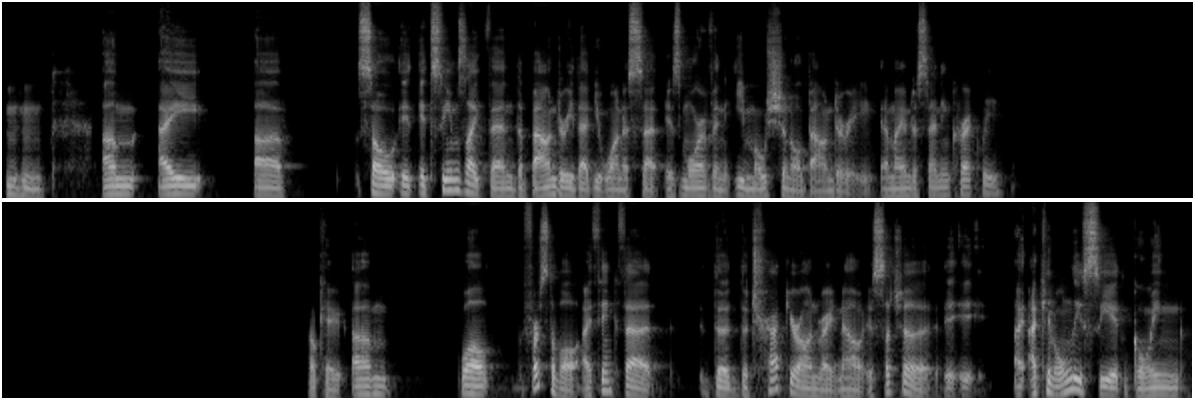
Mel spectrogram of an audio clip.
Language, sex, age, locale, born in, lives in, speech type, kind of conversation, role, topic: English, male, 35-39, en-US, United States, United States, conversation, advice, advisor, How can I set boundaries with family members?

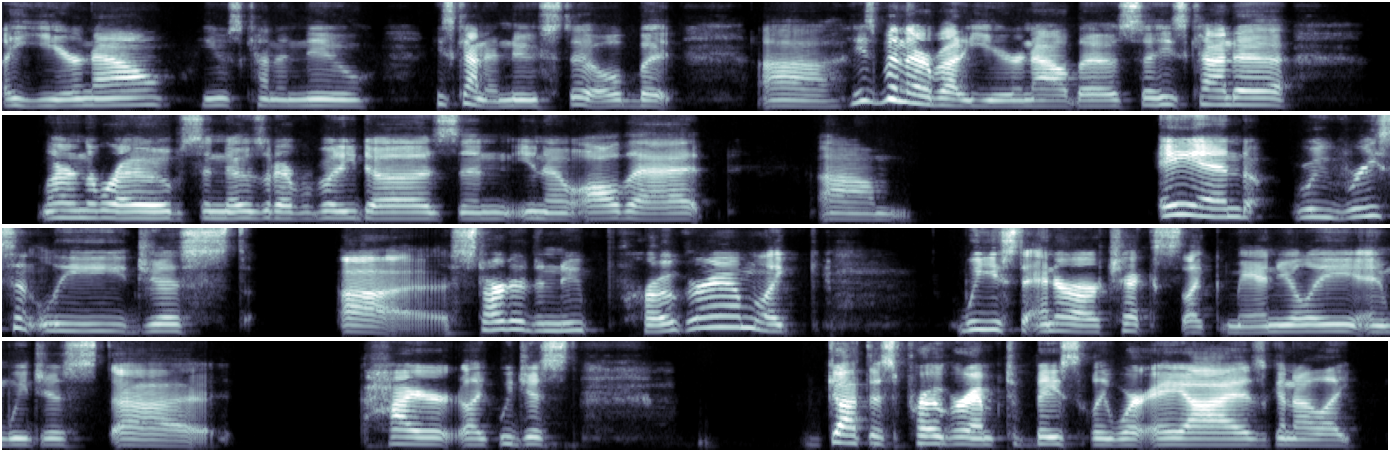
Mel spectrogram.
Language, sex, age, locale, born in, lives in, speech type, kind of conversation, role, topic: English, female, 35-39, en-US, United States, United States, conversation, advice, user, How can I confidently ask my manager for a raise or promotion?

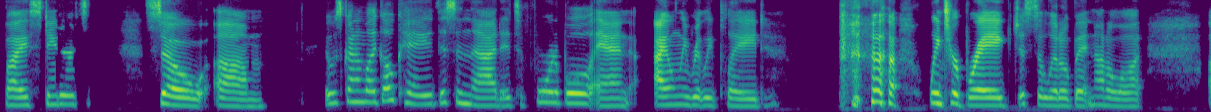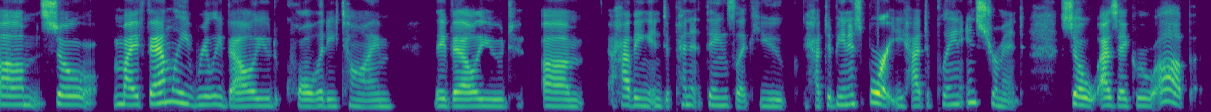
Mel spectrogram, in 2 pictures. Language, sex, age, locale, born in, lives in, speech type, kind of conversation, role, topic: English, female, 30-34, en-US, United States, United States, conversation, podcast, guest, What are some effective ways to maintain meaningful relationships both online and in person?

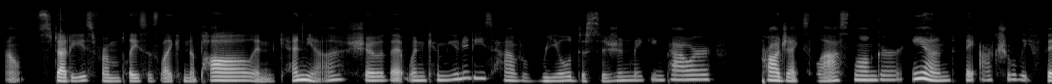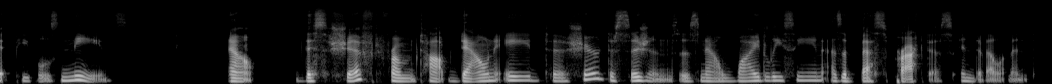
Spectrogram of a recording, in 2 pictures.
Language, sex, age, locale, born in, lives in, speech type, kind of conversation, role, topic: English, female, 25-29, en-US, United States, United States, read, expert-assistant, expert, What are the main barriers and solutions in development economics?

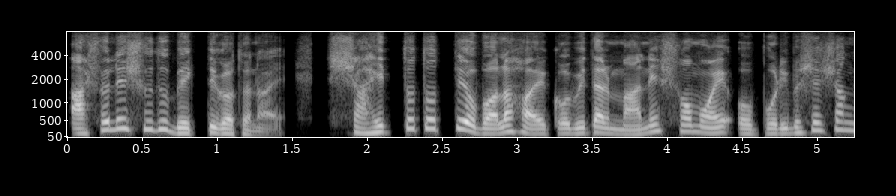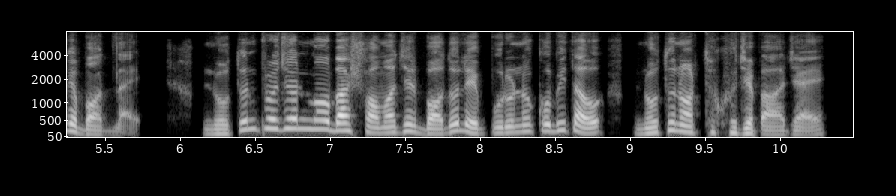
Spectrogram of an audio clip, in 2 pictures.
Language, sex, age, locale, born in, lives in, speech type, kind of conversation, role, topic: Bengali, male, 30-34, bn-BD, Bangladesh, Bangladesh, read, expert-assistant, expert, একই কবিতার ব্যাখ্যা দুইজন সমালোচক দুইভাবে দিলে, আমরা কীভাবে বুঝবো কার ব্যাখ্যাটা বেশি ঠিক?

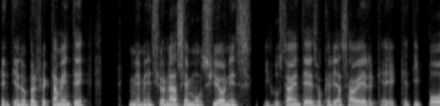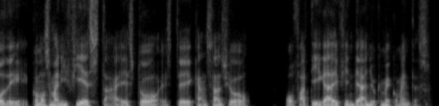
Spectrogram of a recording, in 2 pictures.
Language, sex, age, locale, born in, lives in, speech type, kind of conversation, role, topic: Spanish, male, 55-59, es-US, Colombia, United States, conversation, advice, advisor, ¿Cómo puedo saber si estoy agotado física o emocionalmente?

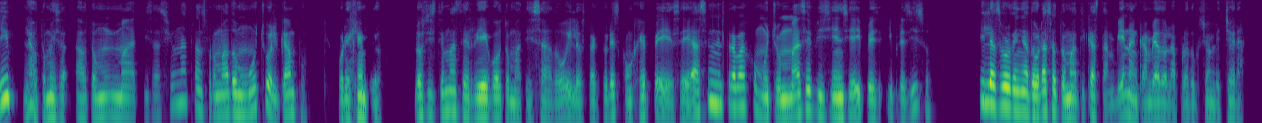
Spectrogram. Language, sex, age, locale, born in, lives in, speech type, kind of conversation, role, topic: Spanish, male, 30-34, es-MX, Mexico, Mexico, read, expert-assistant, expert, ¿Cuál sería un buen ejemplo de cómo la automatización ha transformado una tarea agrícola tradicional?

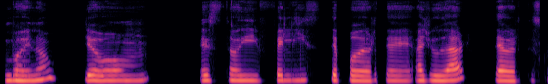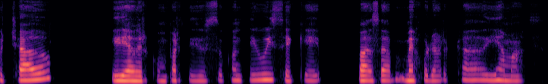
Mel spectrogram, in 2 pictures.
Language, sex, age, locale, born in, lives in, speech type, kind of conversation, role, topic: Spanish, female, 45-49, es-CO, Colombia, United States, conversation, advice, advisor, ¿Cómo puedo manejar mis emociones al envejecer y adaptarme a los cambios de rol?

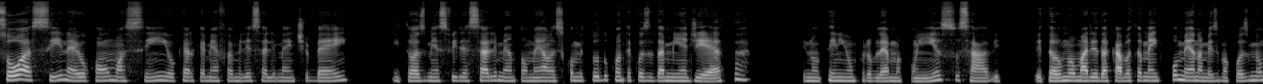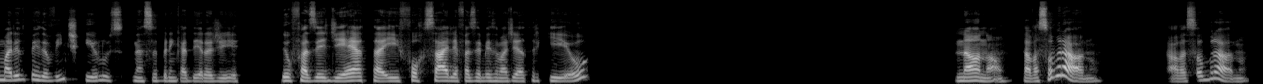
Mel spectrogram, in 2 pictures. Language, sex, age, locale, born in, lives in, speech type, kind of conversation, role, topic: Portuguese, female, 40-44, pt-BR, Brazil, Italy, conversation, advice, user, Como você lida com a pressão social em festas para comer alimentos que você evita?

